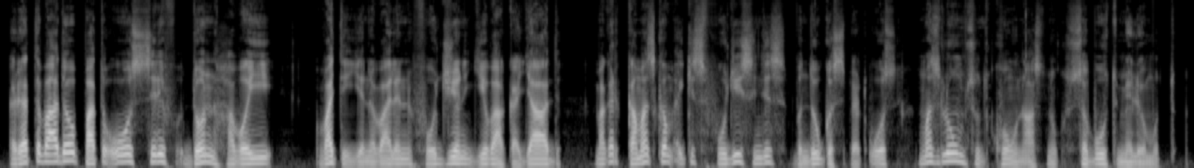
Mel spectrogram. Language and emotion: Kashmiri, neutral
